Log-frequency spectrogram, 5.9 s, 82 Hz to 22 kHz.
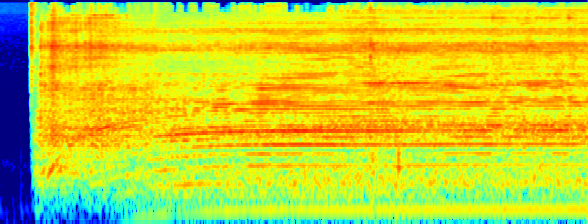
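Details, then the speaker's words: Sturtevant upright vacuum cleaner from the 1920s, motor with rheostat low/medium/high speed control, motor warming: spins up to harsh buzzy high whine with rough uneven edge; motor doesn't sound good, likely worn with age. "Motor doesn't sound very good, but I imagine it sounded somewhat better when it was brand new, so I won't hold that against it."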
